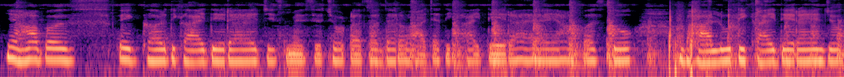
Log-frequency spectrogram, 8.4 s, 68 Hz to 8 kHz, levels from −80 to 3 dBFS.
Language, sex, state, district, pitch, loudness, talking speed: Hindi, female, Bihar, Bhagalpur, 185 Hz, -17 LUFS, 170 wpm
